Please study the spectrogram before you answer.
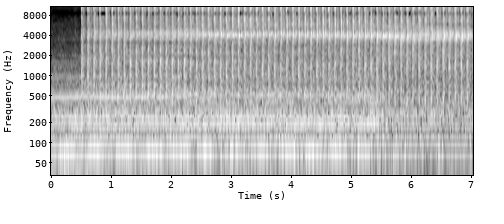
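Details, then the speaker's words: Radial shockwave therapy device applied to the elbow with ultrasonic gel to break up scar tissue: rapid, regular sharp clicking pulses, about 200 a minute, during treatment. "it's going to be a rapid firing acoustic device that's going to break up all that scar tissue in the elbow"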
